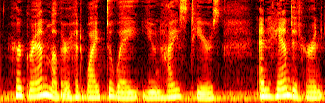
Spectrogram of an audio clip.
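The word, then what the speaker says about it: Unhei: "Uni?" some kids chanted. "No, no," Yun Hai corrected. "It's spelled U-N-H-E-I. It's pronounced Yun Hai." "Oh, it's Yun Hai," the boy said, "like you, hey."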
